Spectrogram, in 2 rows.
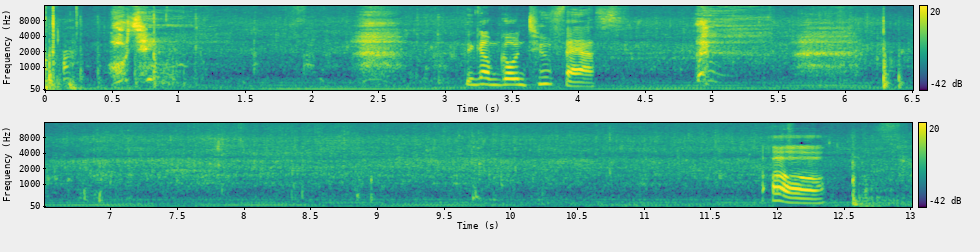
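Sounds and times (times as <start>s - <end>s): paddle splashing water: 0.0s - 11.9s
steady low hum: 0.0s - 13.0s
paddle knocking on kayak hull: 6.2s - 7.0s.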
